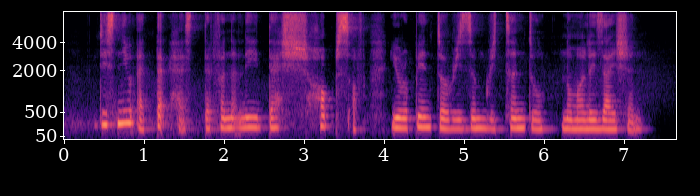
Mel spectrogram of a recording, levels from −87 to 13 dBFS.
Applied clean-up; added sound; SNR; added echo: neural mask model Resemble Enhance denoiser.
